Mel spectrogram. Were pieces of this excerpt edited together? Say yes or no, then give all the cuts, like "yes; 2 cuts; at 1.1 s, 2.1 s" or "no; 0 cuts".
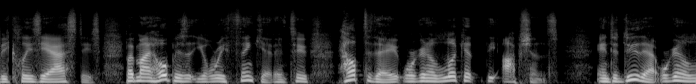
yes; 1 cut; at 1.2 s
